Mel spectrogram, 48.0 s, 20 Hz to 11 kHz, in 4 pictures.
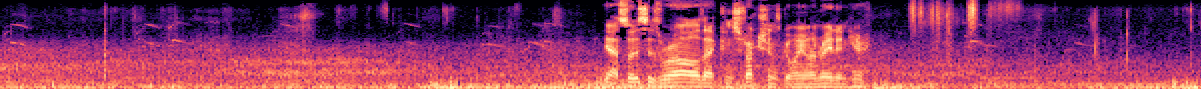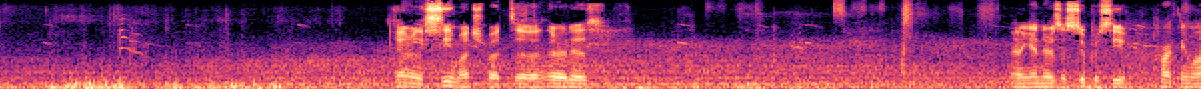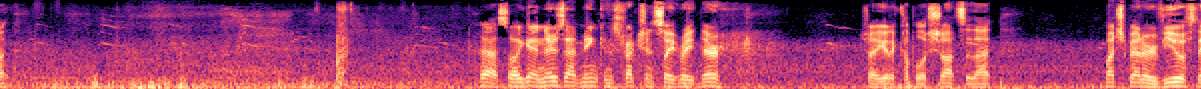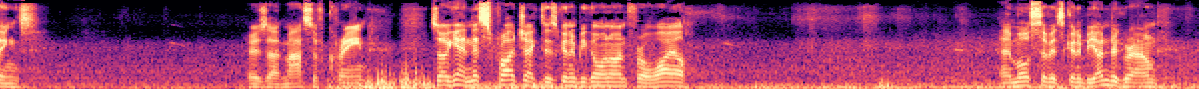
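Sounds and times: low road rumble: 0.0s - 48.0s
faint short bird calls: 24.2s - 28.5s.

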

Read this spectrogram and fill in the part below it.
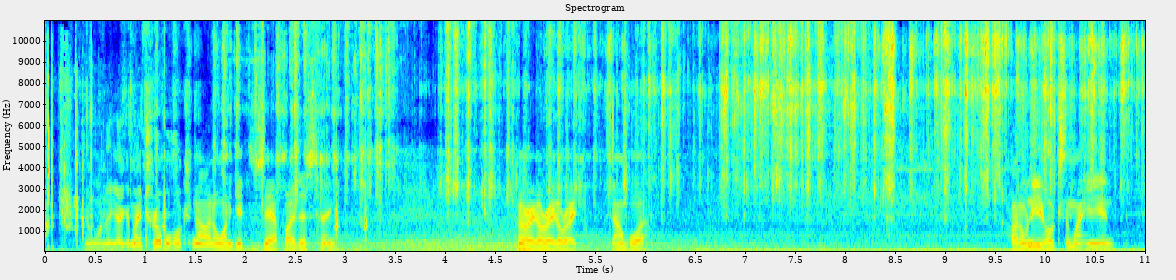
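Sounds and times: steady low rumble: 0.0s - 11.0s
fishing hooks clicking and scraping: 0.4s - 11.0s.

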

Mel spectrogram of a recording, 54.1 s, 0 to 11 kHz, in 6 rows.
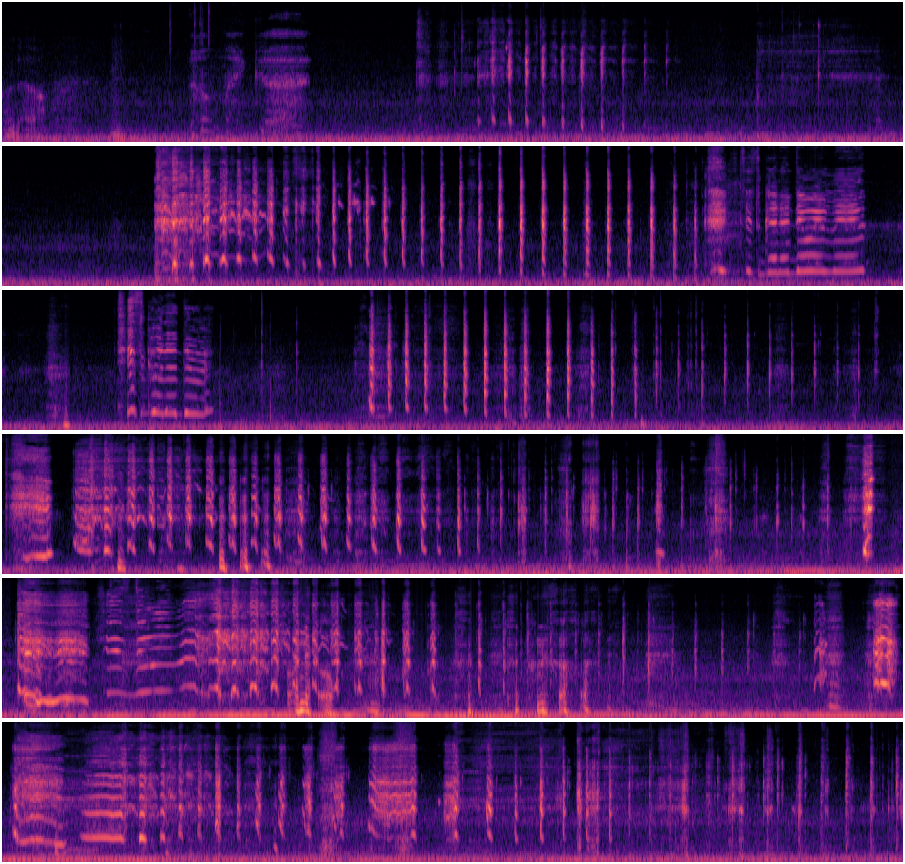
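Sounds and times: low steady rumble: 0.0s - 54.0s
stifled breathy laughter: 21.6s - 54.0s.

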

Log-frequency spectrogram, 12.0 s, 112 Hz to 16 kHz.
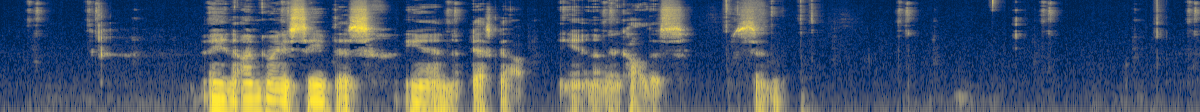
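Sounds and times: computer mouse clicks: 0.2s - 1.2s, 8.0s - 8.3s, 8.9s - 10.7s, 11.3s - 12.0s.

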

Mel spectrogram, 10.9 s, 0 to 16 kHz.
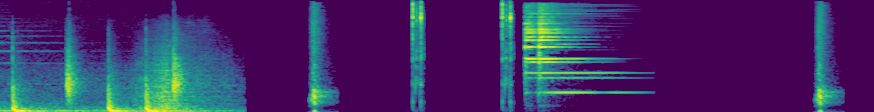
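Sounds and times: double-click sound effects: 5.2s - 5.4s, 6.3s - 6.6s
notification bell ding: 6.6s - 8.2s.

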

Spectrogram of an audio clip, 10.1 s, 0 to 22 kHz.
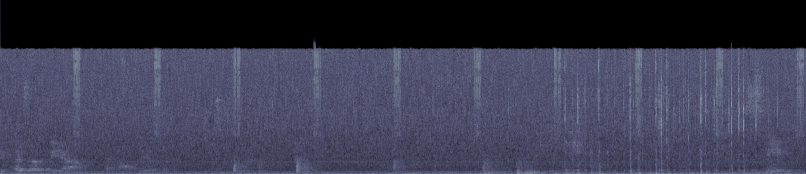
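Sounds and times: low room rumble: 0.0s - 10.0s
thin steady hum: 0.0s - 10.0s.

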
